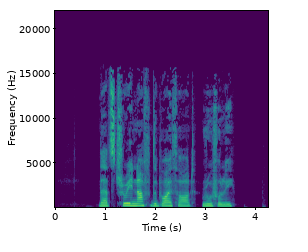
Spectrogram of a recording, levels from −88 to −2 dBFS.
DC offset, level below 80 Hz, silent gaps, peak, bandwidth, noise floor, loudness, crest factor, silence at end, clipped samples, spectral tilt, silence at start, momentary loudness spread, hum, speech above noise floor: under 0.1%; -64 dBFS; none; -8 dBFS; 16 kHz; -78 dBFS; -26 LUFS; 18 dB; 0.75 s; under 0.1%; -3.5 dB/octave; 0.85 s; 11 LU; none; 52 dB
